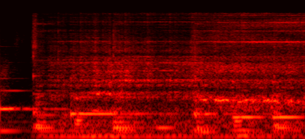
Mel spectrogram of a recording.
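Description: Background music with a melody of separate notes, over a steady mechanical noise that starts about a quarter second in: a benchtop band saw running as plywood is fed to its blade.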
